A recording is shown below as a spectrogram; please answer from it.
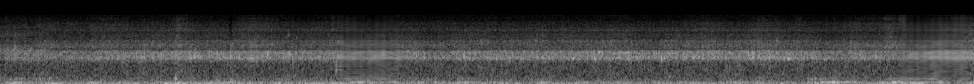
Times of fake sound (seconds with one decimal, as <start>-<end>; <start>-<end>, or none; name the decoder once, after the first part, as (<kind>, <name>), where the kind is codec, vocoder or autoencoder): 3.4-4.0 (vocoder, BigVGAN v2); 9.0-9.7

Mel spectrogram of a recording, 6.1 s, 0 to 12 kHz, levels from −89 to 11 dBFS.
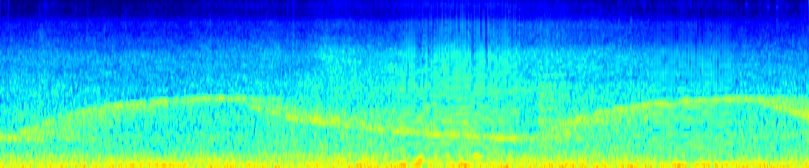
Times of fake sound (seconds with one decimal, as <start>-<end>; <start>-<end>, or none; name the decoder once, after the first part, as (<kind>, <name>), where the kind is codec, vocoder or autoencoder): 3.0-3.9 (vocoder, BigVGAN v2); 4.9-5.5

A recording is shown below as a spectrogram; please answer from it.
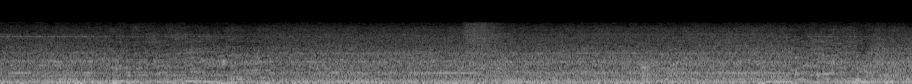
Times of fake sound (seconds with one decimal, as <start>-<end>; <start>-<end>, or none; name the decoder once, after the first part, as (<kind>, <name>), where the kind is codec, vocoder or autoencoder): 1.1-2.7 (codec, SNAC); 7.9-8.7

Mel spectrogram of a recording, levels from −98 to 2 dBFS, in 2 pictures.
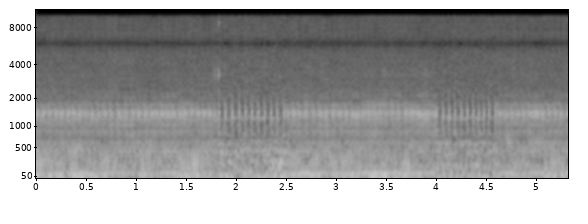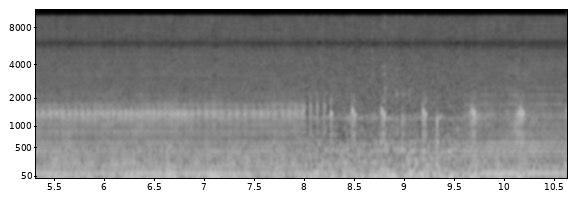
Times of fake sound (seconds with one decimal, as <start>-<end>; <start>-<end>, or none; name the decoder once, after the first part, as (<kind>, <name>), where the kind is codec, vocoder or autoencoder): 0.0-1.8 (vocoder, WaveNeXt); 2.5-4.0; 4.6-8.0; 9.6-10.6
